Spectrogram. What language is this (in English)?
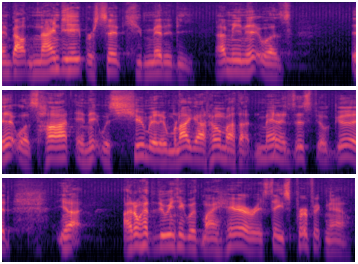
English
